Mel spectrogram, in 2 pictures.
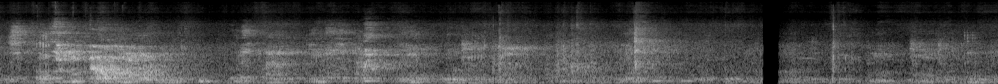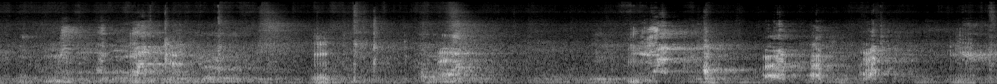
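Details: Super lean pigs over three months old, born and raised on a pig farm, producing a busy mix of grunts, snorts and sharp squeals in rapid bursts, with clattering and constant pen noise throughout.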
